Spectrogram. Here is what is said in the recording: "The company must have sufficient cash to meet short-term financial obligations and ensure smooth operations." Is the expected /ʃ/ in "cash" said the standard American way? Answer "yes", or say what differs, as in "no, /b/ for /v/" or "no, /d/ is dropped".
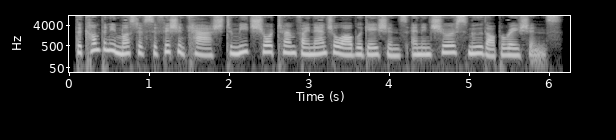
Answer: yes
